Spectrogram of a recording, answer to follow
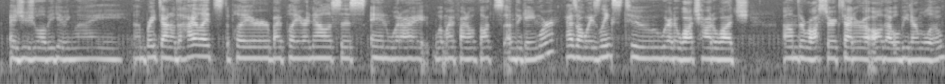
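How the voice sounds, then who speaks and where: A woman at medium pitch talks at a moderate pace with hardly any pauses. Her intonation is monotone and flat, and noticeable background noise is present. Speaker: soccer commentary YouTuber. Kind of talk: sports analysis vlog. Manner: casual with filler words.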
